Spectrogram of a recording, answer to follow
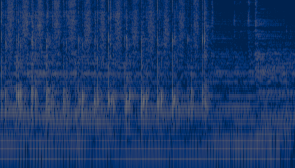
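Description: A quick, even run of short soft strikes, about six a second, that stops a little over three seconds in, over quiet background music.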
